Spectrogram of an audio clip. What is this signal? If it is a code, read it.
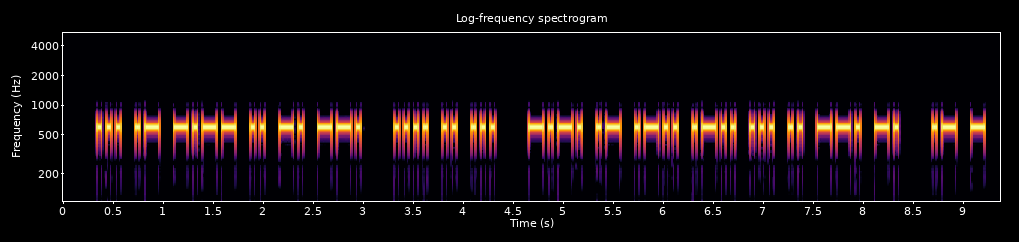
Morse code, heard as a keyed tone, about 25 wpm, 600 Hz. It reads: SAYING HIS CALLSIGN AT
